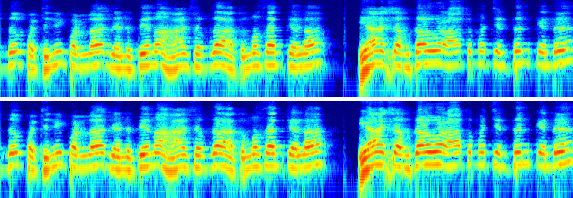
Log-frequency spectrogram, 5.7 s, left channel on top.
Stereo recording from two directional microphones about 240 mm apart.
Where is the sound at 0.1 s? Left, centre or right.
Right.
